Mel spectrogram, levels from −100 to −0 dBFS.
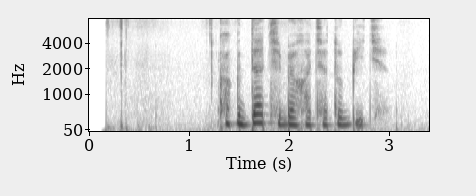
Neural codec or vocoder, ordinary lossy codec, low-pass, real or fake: none; none; none; real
